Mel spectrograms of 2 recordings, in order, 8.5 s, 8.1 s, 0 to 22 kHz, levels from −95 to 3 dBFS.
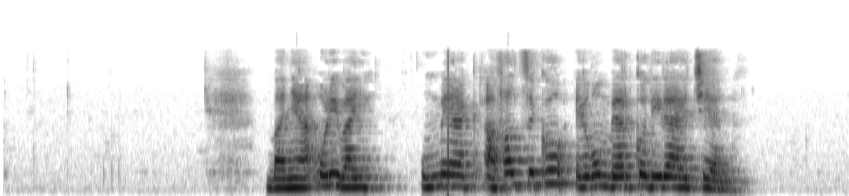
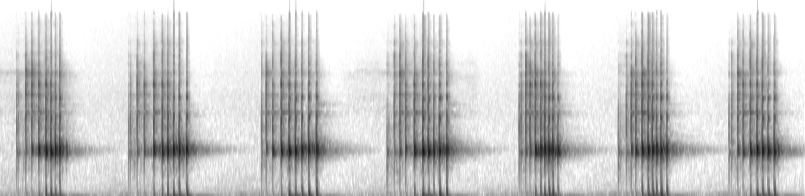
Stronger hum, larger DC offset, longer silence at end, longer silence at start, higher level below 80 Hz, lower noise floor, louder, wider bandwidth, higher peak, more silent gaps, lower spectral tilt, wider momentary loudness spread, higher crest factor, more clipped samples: neither; neither; first, 1.1 s vs 0.2 s; first, 2.7 s vs 0.15 s; second, -60 dBFS vs -42 dBFS; first, -71 dBFS vs -61 dBFS; first, -13 LUFS vs -18 LUFS; second, 7.6 kHz vs 14.5 kHz; about the same, 0 dBFS vs 0 dBFS; neither; first, -8 dB/octave vs -1.5 dB/octave; second, 8 LU vs 17 LU; second, 14 dB vs 20 dB; neither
